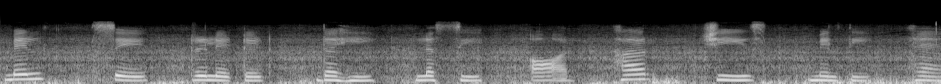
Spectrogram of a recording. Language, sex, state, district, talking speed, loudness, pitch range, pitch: Hindi, female, Chandigarh, Chandigarh, 65 wpm, -14 LUFS, 180-200 Hz, 190 Hz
